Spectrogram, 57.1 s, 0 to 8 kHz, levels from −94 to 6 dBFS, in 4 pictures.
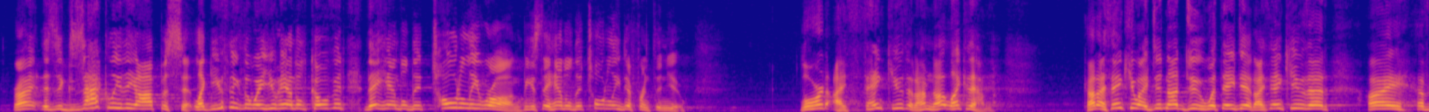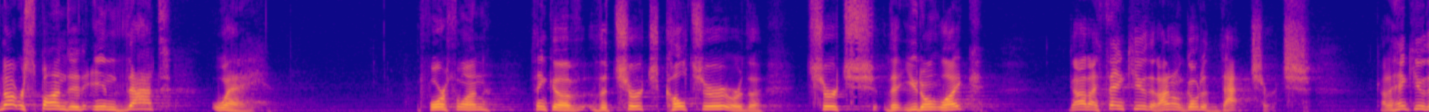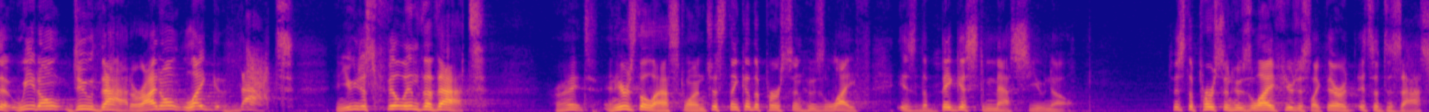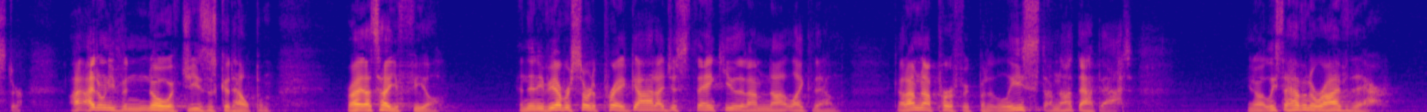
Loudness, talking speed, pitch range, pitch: -22 LUFS, 195 wpm, 145-230 Hz, 185 Hz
